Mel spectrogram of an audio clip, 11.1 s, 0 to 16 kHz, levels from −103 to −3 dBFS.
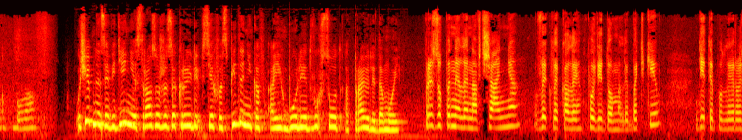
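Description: No technical faults detected.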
